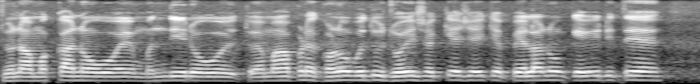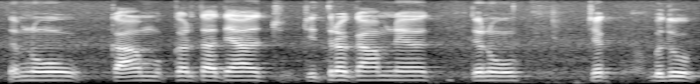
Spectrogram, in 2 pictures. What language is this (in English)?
Gujarati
